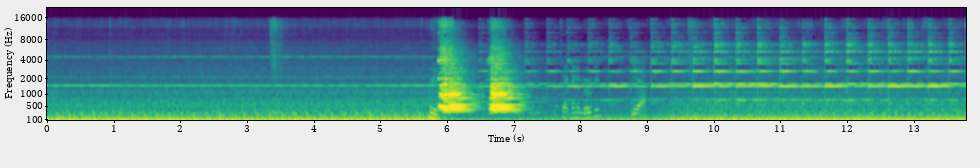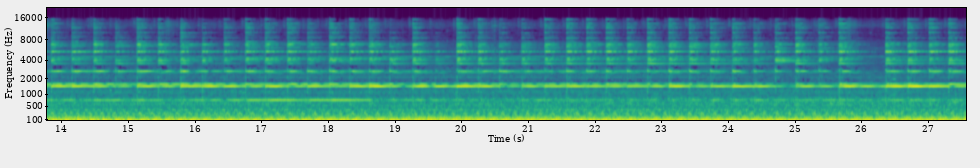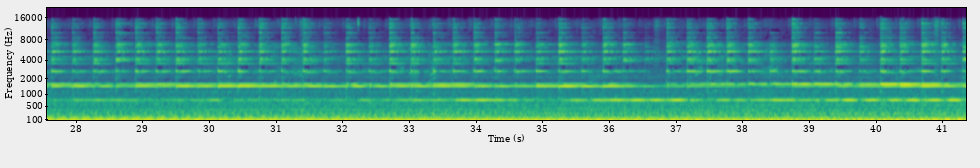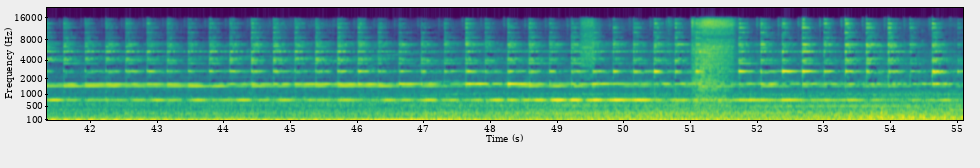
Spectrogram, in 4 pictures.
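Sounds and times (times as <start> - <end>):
diesel locomotive engine throbbing: 0.0 - 55.0.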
